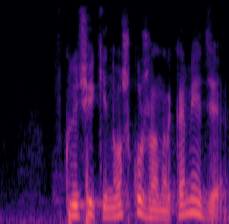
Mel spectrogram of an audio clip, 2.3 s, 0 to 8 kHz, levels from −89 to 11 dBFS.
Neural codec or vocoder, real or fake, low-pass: autoencoder, 48 kHz, 128 numbers a frame, DAC-VAE, trained on Japanese speech; fake; 7.2 kHz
